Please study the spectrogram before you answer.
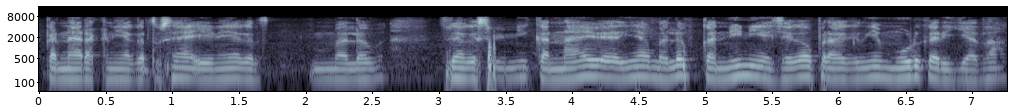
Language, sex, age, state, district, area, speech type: Dogri, male, 18-30, Jammu and Kashmir, Udhampur, rural, spontaneous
